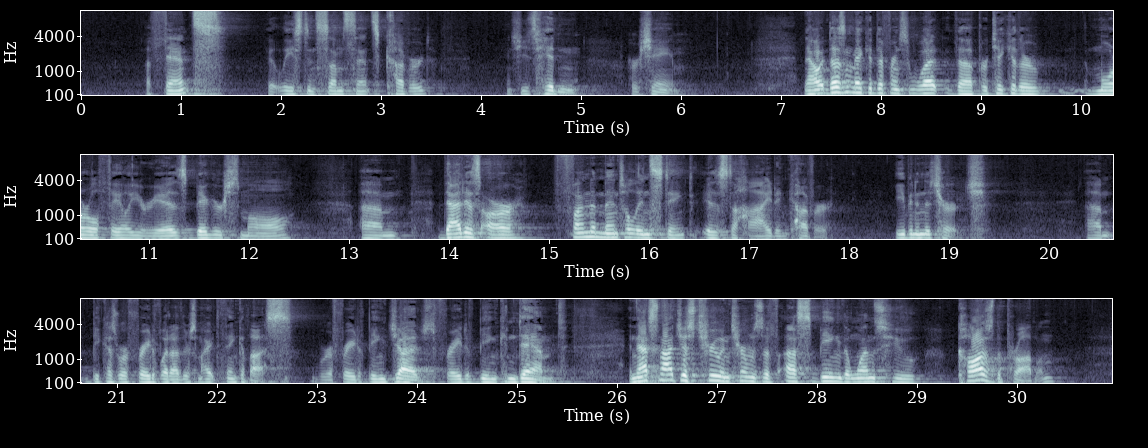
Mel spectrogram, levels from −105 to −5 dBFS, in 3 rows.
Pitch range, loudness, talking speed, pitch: 120-145 Hz, -23 LUFS, 150 wpm, 130 Hz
